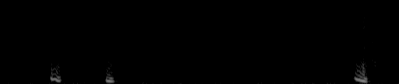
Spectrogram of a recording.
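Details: Sleeping cat snoring: three short, low, falling rumbles, two close together near the start and one after a longer pause, over a quiet background.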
